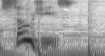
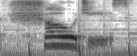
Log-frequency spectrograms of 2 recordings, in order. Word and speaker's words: shoji: open, and they're called sojis. Sojis. And I got that mixed up with the character from Hagouki, and he's named Soji, and these are shojis.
